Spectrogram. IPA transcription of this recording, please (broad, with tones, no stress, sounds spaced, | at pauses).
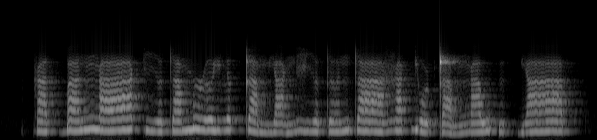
k a˨˩ t̚ ɓ a˧˥ n ŋ aː˧˥ k i˨˩ ə̯ t̪ a˧˥ m ɹ ə˧ j l ə˦˥ k̚ t̪ a˨˩ m j a˨˩˦ ŋ ɣ i˨˩ ə̯ t̪ əː˧˥ n t̪ aː˧ ɣ a˦˥ k̚ j o˨˩ ʈ a˨˩˨ m ŋ a˧˥ w ʔ ɨ˨˩ k̚ j aː˦˥ p̚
